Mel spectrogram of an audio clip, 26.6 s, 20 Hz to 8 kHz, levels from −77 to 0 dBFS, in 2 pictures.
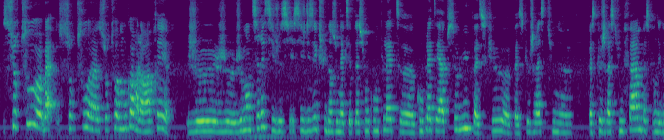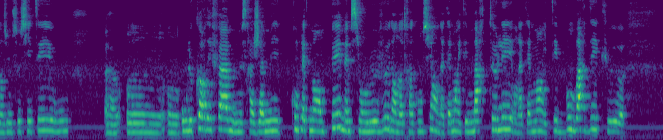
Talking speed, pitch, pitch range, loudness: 190 wpm, 220 Hz, 200-240 Hz, -24 LUFS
